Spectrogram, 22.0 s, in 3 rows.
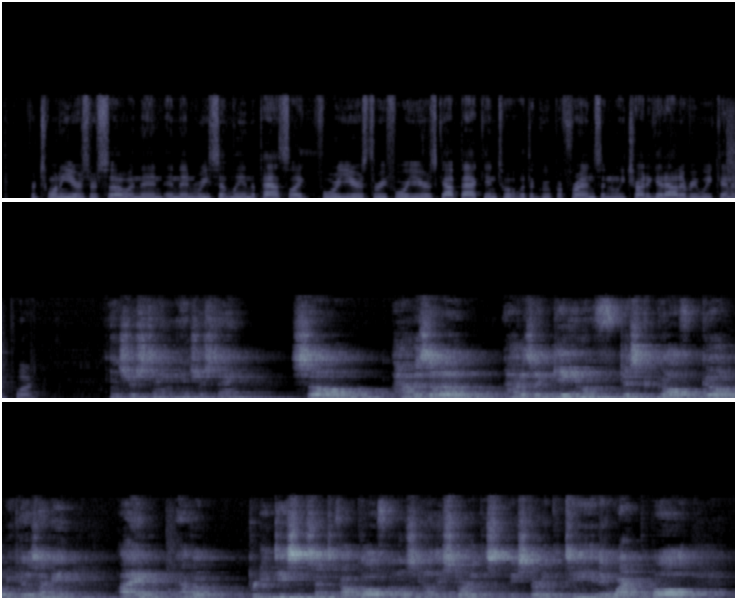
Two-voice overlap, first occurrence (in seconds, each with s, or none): none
